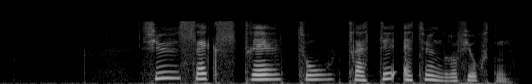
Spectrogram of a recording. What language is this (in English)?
Norwegian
